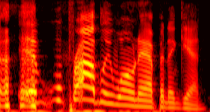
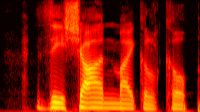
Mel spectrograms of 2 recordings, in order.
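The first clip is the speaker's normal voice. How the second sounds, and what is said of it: Attempted Austrian accent. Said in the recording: “my take at an Austrian accent”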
